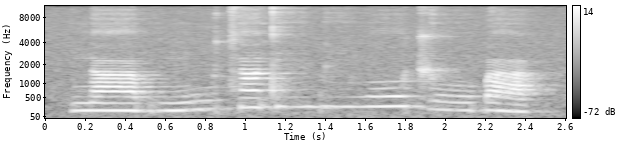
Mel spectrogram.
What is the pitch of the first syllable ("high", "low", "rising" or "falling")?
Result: low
